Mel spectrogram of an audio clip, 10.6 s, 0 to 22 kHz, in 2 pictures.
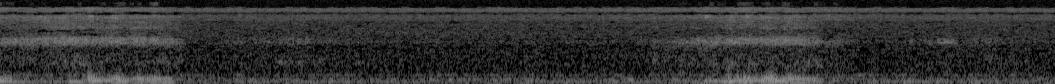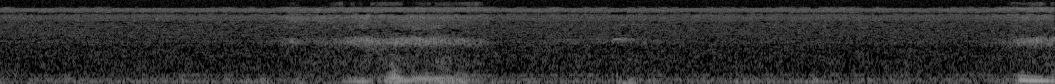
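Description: Soft, low rumbling snores about every three and a half seconds, roughly 17 a minute, from a sleeping cat; ordinary snoring.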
